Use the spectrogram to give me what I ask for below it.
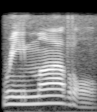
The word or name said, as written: remodel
